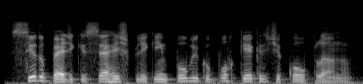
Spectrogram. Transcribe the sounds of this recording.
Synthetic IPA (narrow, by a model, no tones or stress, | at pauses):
siɾʊpɛd͡ʒɪkɪsɛɦɐeʃplikɪẽj̃publikʊpoɾkekɾit͡ʃikowʊplɐ̰̃nʊ̰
